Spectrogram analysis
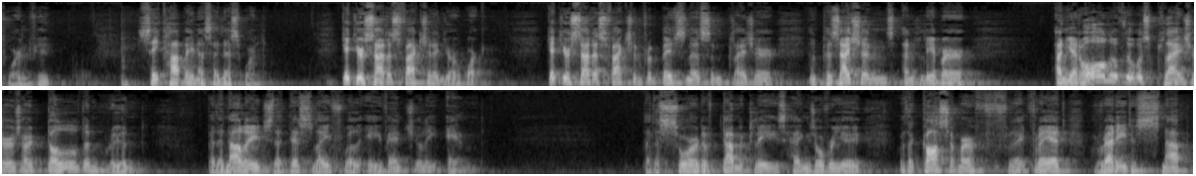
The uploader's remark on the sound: recorded at Templepatrick Reformed Church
